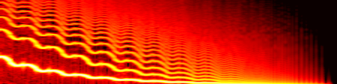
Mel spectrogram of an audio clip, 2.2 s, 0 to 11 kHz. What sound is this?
Simple retro video game sound effects created using the amazing, free ChipTone tool.
For this pack I selected the LOSE generator as a starting point.
It's always nice to hear back from you.
What projects did you use these sounds for?
retro, 8-bit, lose, eightbit, computer, over, again, problem, video, loose, death, arcade, fail, end, chip, loser, failure, deadly, classic, electronic, hurt, game, damage, finish, raw, start, hit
